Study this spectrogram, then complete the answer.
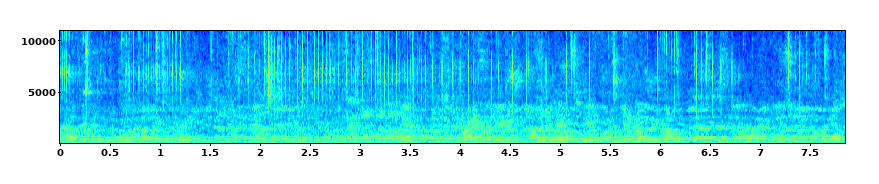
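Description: Mugs clink on wooden tables.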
